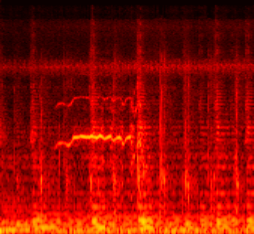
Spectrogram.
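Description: Horses in a chariot scene, one giving a loud, drawn-out whinny while hooves clip-clop in a steady rhythm beneath it, set against dense background music.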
